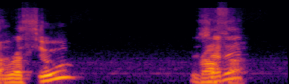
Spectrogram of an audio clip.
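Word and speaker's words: Rautha: How do you pronounce Fade's last name? Fade Rotha. Rathu? Is that it? Rotha.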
